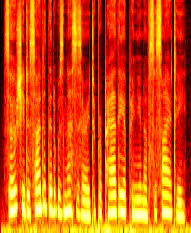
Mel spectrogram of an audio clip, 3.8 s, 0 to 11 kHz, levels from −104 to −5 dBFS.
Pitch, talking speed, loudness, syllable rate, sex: 200 Hz, 205 wpm, -16 LUFS, 6.6 syllables/s, female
